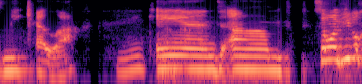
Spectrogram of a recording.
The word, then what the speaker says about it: Michela: your full name so my full name is pronounced michela okay not michaela to be that is mickela and um so when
